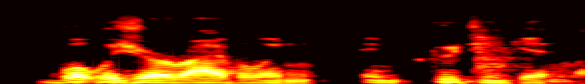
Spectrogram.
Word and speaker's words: Göttingen: Göttingen? – Göttingen.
